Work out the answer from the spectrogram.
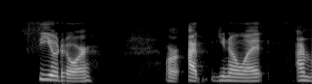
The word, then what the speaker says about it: Fedor: Daniel says it's pronounced Fedor on the Joe Rogan podcast. Fyodor, or you know what?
